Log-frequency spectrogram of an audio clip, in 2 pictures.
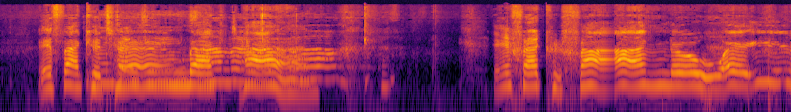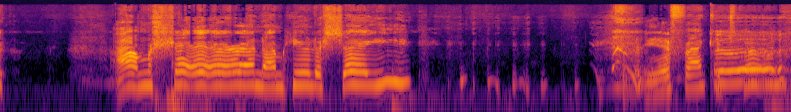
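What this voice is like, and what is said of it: Sings imitating another person's voice. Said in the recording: “That's my Cher impression... That's really good. I really liked it.”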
